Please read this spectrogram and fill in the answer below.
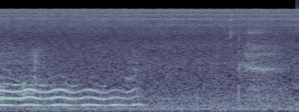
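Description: A single woman's voice holding the last note of a hymn line with steady vibrato, stopping about a second in.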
